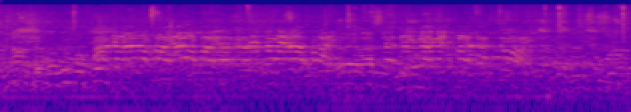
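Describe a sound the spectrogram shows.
Men shout to each other across an open outdoor pitch.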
